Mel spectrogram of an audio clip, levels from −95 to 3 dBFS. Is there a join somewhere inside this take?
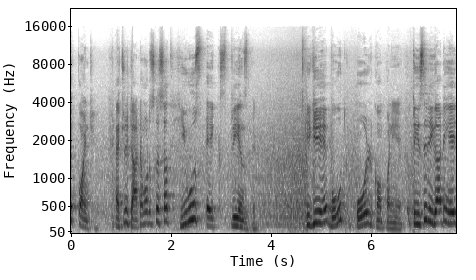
no; 0 cuts

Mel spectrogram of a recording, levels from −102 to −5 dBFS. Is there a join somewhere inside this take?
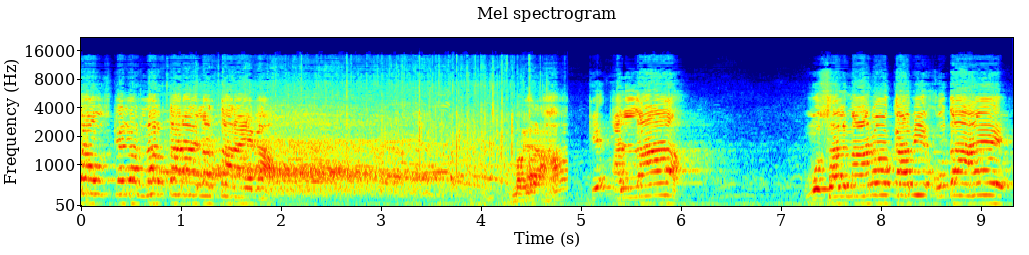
yes; 1 cut; at 4.8 s

